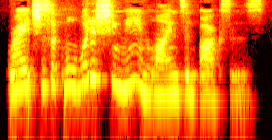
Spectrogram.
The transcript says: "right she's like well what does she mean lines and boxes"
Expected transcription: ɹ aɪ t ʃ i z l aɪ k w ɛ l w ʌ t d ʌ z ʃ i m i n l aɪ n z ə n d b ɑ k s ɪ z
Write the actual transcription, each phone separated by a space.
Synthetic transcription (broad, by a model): ɹ aɪ t ʃ i z l aɪ k w ɛ l w ʌ t d ʌ z ʃ i m i n l aɪ n z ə n b ɑ k s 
